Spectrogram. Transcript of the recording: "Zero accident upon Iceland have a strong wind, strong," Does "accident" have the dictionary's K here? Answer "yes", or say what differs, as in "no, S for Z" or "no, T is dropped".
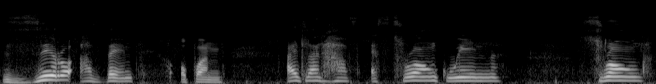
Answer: no, K is dropped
